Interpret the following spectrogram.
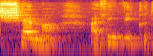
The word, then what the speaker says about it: schema: way, but I'll try to mention the right pronunciations. Schema is the first one I wanted to bring to your attention. It's schema.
